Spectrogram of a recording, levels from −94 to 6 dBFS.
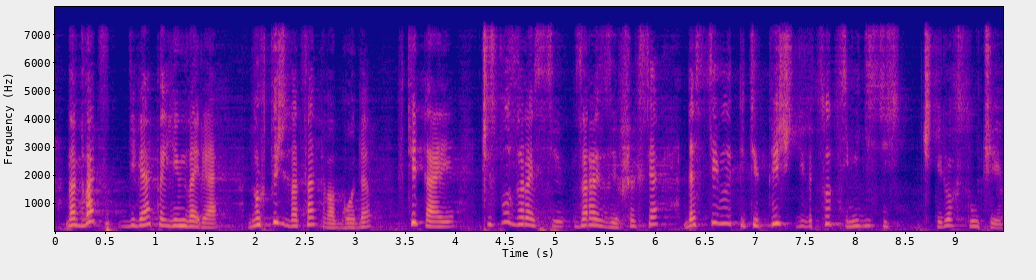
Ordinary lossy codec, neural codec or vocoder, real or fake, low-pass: none; codec, 44.1 kHz, 2.6 kbps, SNAC; fake; 7.2 kHz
